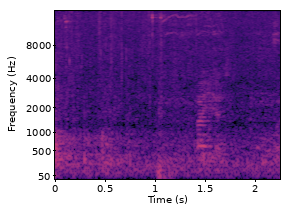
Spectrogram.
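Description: Near silence: lecture-hall room tone, with a soft knock about a second in and a faint snatch of voice about one and a half seconds in.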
